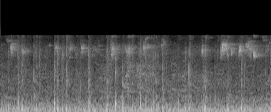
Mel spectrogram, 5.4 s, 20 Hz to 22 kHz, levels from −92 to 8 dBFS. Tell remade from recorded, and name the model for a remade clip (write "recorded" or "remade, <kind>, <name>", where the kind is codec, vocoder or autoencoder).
recorded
